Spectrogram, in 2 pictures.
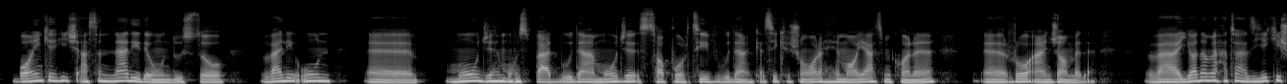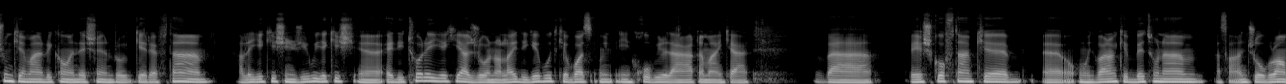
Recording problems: abrupt cut into speech; at the end

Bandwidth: 15 kHz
